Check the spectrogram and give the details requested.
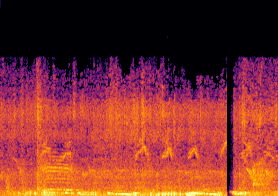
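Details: Giribaz pigeons coo in low, throaty, rolling phrases that swell and fall, several overlapping, with faint chirps from other birds above.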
